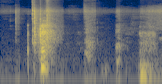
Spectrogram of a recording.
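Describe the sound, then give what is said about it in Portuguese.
A dog barks excitedly several times in quick, uneven bursts, the first bark loudest, followed by shorter yips and a final low bark. “O cachorro fica louco.”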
